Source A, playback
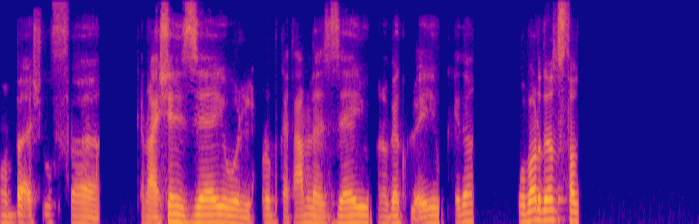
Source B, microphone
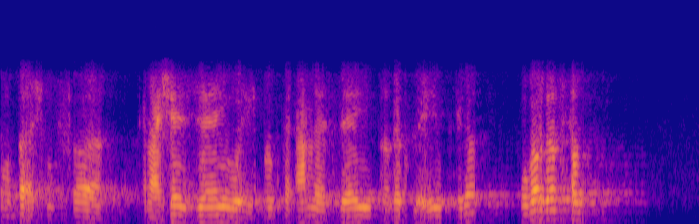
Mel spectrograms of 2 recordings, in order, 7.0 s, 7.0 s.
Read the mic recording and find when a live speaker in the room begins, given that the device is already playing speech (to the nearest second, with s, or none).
none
